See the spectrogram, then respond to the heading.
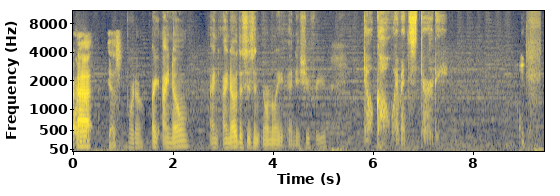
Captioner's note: whispers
